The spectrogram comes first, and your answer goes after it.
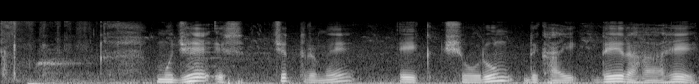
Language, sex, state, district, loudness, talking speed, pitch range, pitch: Hindi, male, Madhya Pradesh, Dhar, -16 LUFS, 85 wpm, 95-120 Hz, 105 Hz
